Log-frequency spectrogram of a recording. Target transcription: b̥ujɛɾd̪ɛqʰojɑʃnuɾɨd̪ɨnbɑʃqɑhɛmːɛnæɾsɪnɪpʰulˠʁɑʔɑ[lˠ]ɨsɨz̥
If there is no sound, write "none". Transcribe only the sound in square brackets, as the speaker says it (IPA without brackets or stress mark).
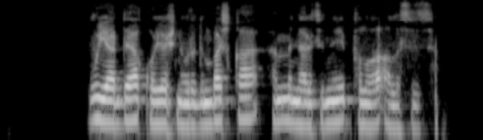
lˠ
